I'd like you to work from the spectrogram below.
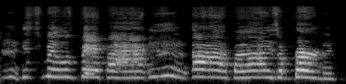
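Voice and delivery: high, slow disgusted wail; disgusted whine. Acted. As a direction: whine with burning eyes. Acting out the smell.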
